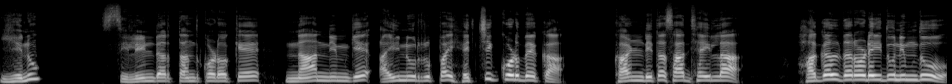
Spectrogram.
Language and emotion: Kannada, angry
